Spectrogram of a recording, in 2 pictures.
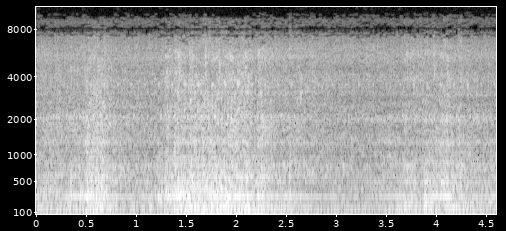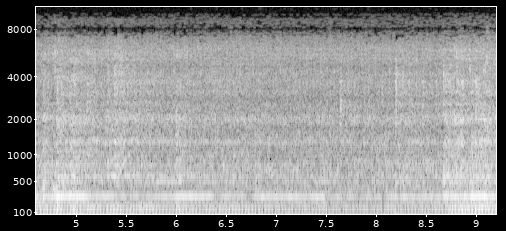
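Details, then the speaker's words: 2010 VW Touran 1.6 BSE, cold idle after two days parked: uneven knocking about four per second with faint hum as revs fall below 1000, stopping above 1000 and when warm; seems left side. Rebuilt just over 15,000 ago: new pistons, valves, hydraulic lifters, bored block; cause unknown. "Греется. Обороты падают, и начинается стук."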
